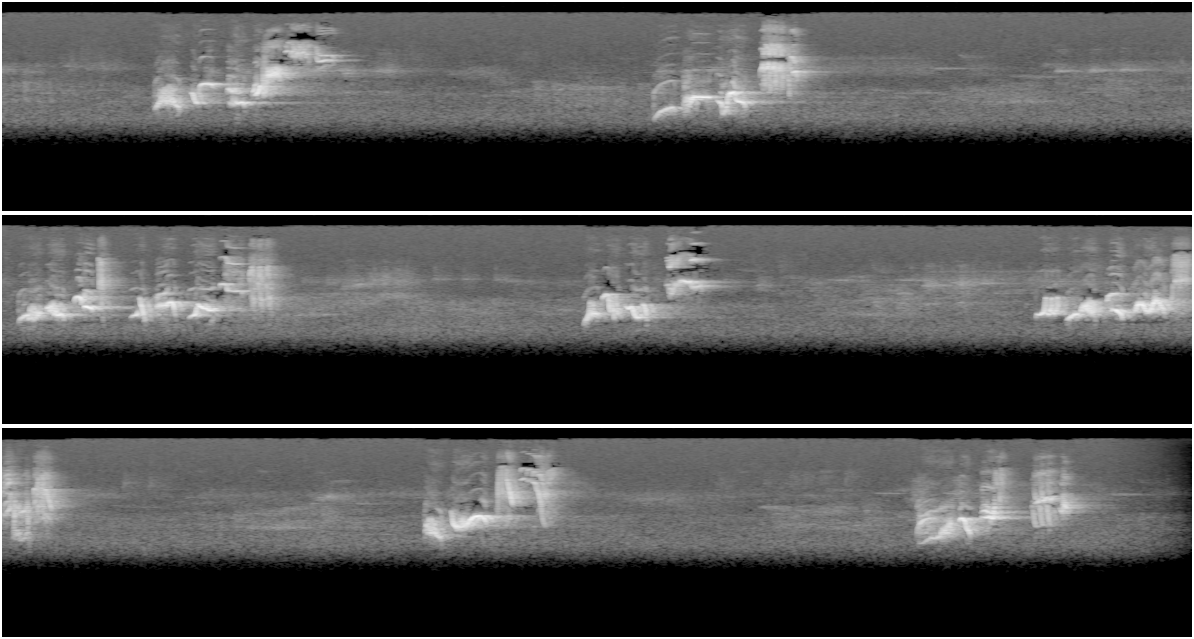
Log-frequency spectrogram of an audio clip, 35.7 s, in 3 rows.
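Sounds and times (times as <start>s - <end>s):
common blackbird singing: 1.5s - 3.9s, 6.5s - 8.2s, 12.1s - 17.1s, 17.7s - 19.2s, 20.2s - 24.6s, 28.0s - 29.5s, 32.5s - 35.2s.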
